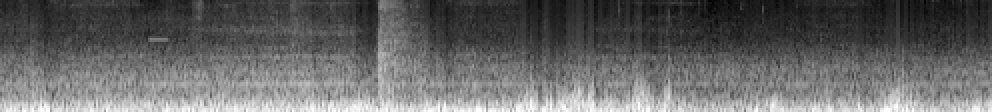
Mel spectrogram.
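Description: A steady low rumble, with faint voices coming in about halfway through.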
